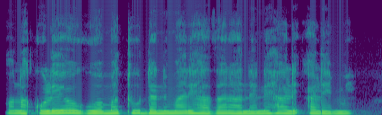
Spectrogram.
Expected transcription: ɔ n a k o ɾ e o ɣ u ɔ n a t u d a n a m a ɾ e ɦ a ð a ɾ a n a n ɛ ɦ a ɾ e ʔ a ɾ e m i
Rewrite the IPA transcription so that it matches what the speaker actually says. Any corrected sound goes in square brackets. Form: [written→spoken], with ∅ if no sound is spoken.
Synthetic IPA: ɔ n a k o ɾ e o ɣ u ɔ [n→m] a t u d a n [a→e] m a ɾ e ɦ a ð a ɾ a n [a→ɛ] n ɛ ɦ a ɾ e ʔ a ɾ e m i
